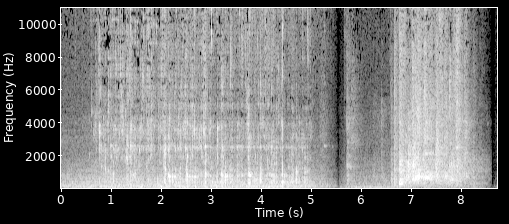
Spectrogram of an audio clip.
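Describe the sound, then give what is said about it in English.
Water is poured into a glass in a steady, splashing stream for several seconds, stops briefly, then a second shorter pour follows, fairly loud, with no voices. “Water's fine for me.”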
